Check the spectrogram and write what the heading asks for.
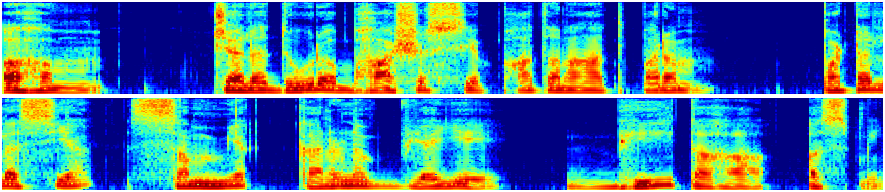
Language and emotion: Sanskrit, fearful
